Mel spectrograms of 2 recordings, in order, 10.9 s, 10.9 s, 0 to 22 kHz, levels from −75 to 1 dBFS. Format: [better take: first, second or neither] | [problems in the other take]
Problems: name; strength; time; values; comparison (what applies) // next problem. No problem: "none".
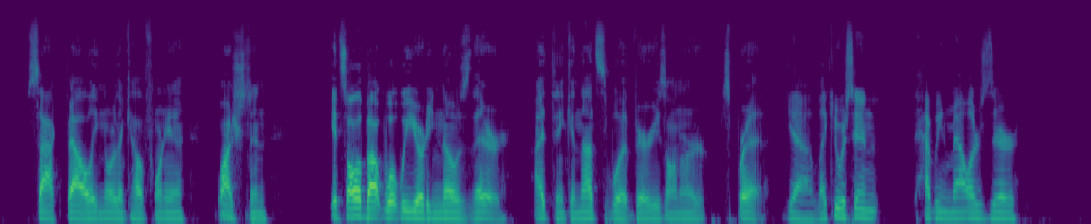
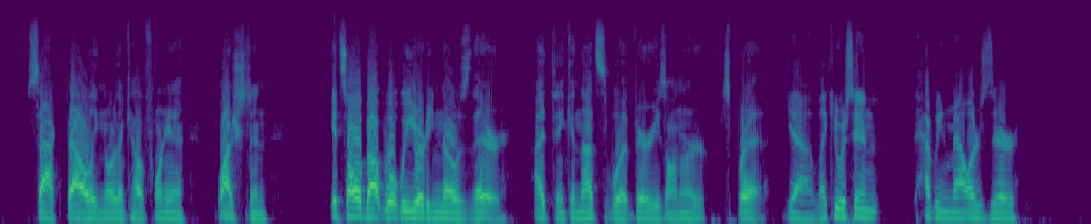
first | distortion; slight; 3% of the sound clipped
